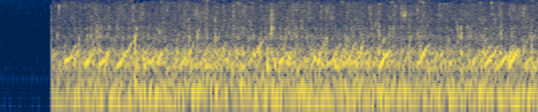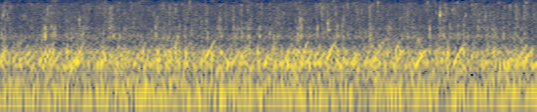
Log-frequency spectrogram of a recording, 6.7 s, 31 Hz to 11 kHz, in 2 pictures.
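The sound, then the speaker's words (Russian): About three cups of water pour steadily into a pot, to be brought to a boil, for several seconds, a continuous splashing rush with bubbly, rising gurgles and an even loudness throughout. No one speaks. “Потом доведите до кипения примерно 3 стакана воды.”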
